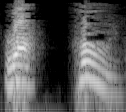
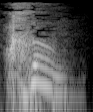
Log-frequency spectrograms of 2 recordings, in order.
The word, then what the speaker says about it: rachum: It's the word rahum, R-A-C-H-U-M, rahum.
